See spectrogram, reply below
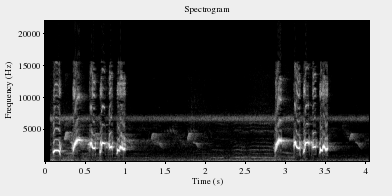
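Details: Red-whiskered bulbul from Thailand, a training song played 30 minutes every morning to help birds learn; two bursts of five or six bright, rolling whistled notes, a rising slur first, separated by a pause, over a steady high whine.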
